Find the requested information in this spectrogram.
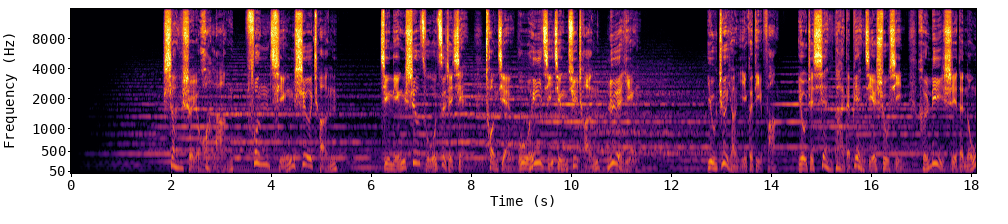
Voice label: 男 专题 大气沉稳融入感情; 景区城创建

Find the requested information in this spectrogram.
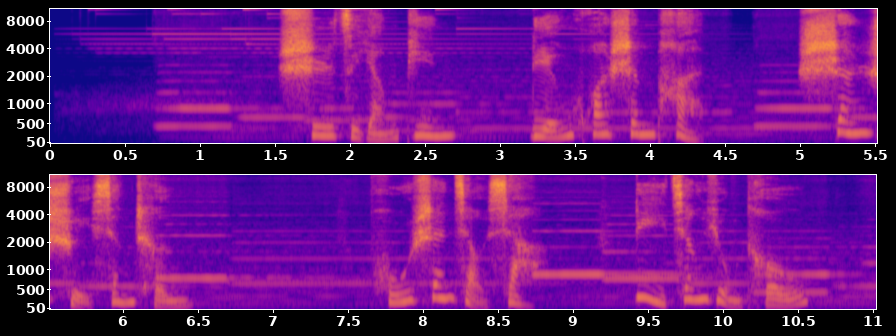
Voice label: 专题 广州 大气成熟有感情

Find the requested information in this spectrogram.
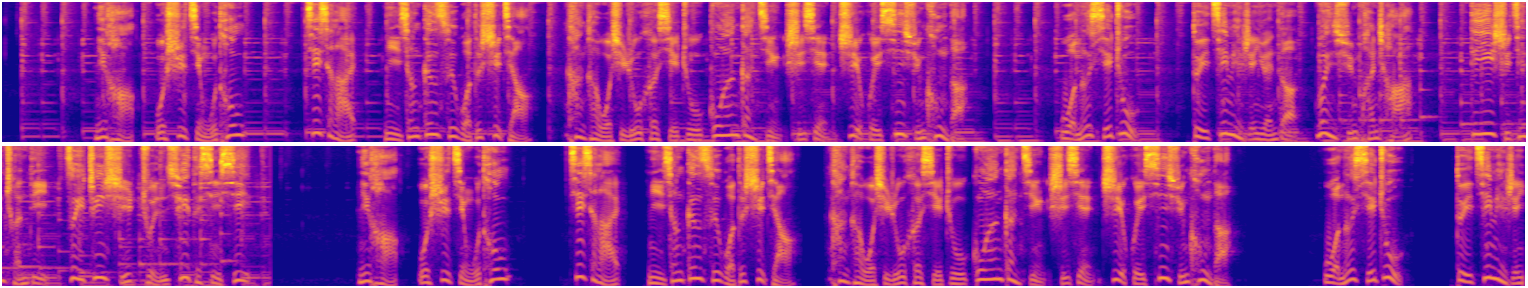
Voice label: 男 MG

